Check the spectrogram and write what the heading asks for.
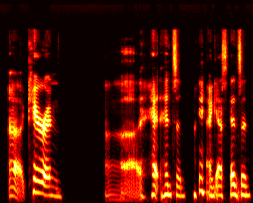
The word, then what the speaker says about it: Henson: Karen Henson I guess Henson just like Jim Hensen uh spelled the same way so I'm was presuming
